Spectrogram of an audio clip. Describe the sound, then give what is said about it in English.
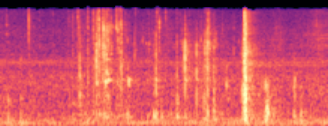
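Someone takes a quick sip of water: soft wet mouth clicks and a faint crinkle of a bottle, with one sharper click near the end, no talking. “but a little sip of water here.”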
